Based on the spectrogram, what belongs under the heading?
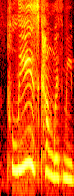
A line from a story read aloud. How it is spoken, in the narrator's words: begged Wilbur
